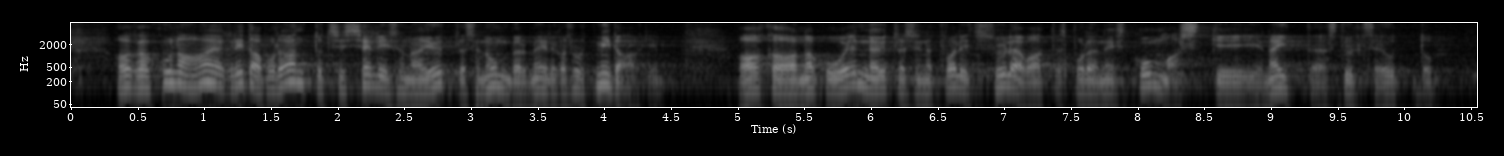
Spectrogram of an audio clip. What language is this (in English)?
Estonian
